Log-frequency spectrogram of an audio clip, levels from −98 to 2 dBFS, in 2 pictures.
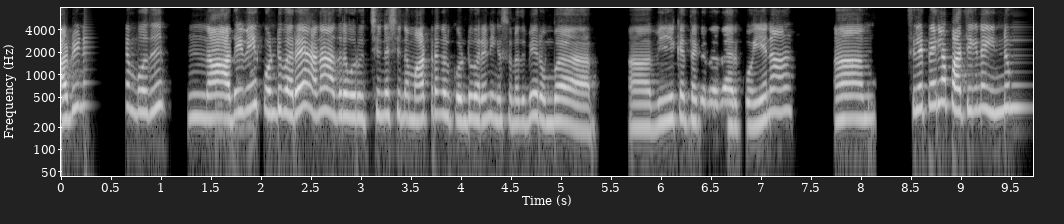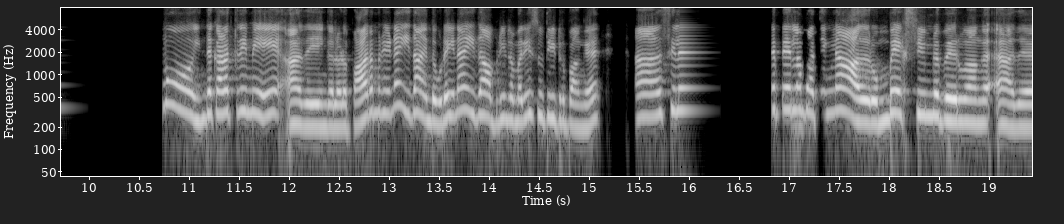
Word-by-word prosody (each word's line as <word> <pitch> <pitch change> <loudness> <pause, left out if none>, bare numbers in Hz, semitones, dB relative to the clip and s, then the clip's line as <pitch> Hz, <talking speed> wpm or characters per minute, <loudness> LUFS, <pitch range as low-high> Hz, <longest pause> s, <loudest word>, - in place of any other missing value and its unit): அப்பிடின்னும்போது, 365 +1 -2 0.3
ம் 275 0 -5
நான் 270 0 +6
அதைவே 315 +6 0
கொண்டுவரேன். 315 +3 +3
ஆனா, 325 +3 +2
அதுல 280 -1 0
ஒரு 265 - -2
சின்ன, 285 -1 -3
சின்ன 275 -2 -5
மாற்றங்கள் 275 +1 -1
கொண்டுவரேன்னு 250 +1 0
நீங்கச் 245 -1 -7
சொன்னதுவே 235 +4 -3
ரொம்ப 235 +1 -2 0.7
அ - - -1 0.2
வியக்கத்தக்கதா 240 -2 -3
தான் 215 - +2
இருக்கும். 210 +1 -5
ஏன்னா, 320 +5 0 0.6
அ - - +2 0.7
சில 340 +2 +2
பேர்லாம் 415 +1 +2
பார்த்தீங்கன்னா, 335 +1 +1
இன்னுமும் 360 +2 -3 1.5
இந்தக் 295 +4 -1
காலத்துலயுமே 310 0 +1 0.3
அது 210 -2 +1
எங்களோட 200 0 0
பாரம்பரியம்னா 315 - +1
இதுதான், 310 -2 +1
இந்த 235 - +1
உடைனா 280 +6 +1
இதுதான் 285 -1 +1
அப்பிடின்ற 245 +1 -4
மாரி 275 +5 -2
சுத்திட்டு 260 -3 -3
இருப்பாங்க. 205 -2 -4 0.5
ஆ - - +2 0.3
சில 330 - 0 1.0
பேர்லாம் 335 -1 +1
பார்த்தீங்கன்னா, 305 +3 -1
அது 235 - +6
ரொம்ப 245 +6 0
எக்ஸ்ட்ரீம்ல 290 -2 0
போயிருவாங்க. 230 -1 +4 0.2
அத, 200 0 -3
280 Hz, 145 wpm, -20 LUFS, 240-320 Hz, 1.5 s, நான்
